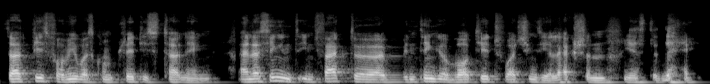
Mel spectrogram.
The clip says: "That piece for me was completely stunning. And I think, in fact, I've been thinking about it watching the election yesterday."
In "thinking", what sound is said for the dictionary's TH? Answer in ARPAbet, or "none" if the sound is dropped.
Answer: TH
